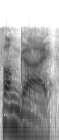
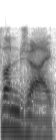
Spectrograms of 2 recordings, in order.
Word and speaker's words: fungi: the wonderful world of fungi or fungi both are acceptable pronunciations but I say fungi because it's fungus not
